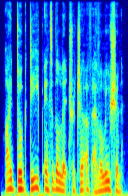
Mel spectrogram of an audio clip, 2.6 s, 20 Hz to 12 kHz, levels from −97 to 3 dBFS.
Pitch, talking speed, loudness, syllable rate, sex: 125 Hz, 190 wpm, -18 LUFS, 7.1 syllables/s, male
